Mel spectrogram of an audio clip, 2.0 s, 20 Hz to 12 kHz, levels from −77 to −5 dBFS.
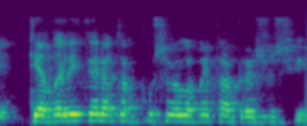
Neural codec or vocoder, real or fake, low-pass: codec, 16 kHz, 4 kbps, X-Codec, HuBERT features, trained on general audio; fake; 7.2 kHz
